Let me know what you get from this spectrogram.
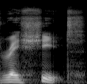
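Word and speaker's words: רֵאשִׁית: of it's called genesis genesis comes from a hebrew word uh it's pronounced reishit and it just means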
